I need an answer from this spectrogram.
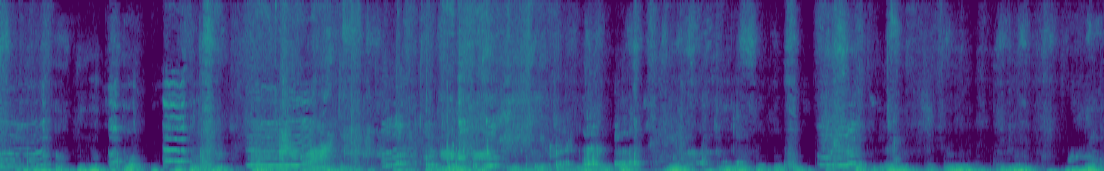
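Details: Shar Pei mother with her puppies indoors; soft whimpering and whining cries repeated throughout, short rising squeaks scattered among low growly murmurs, with faint speech in the background.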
